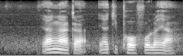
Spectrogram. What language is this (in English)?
Southern Sotho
